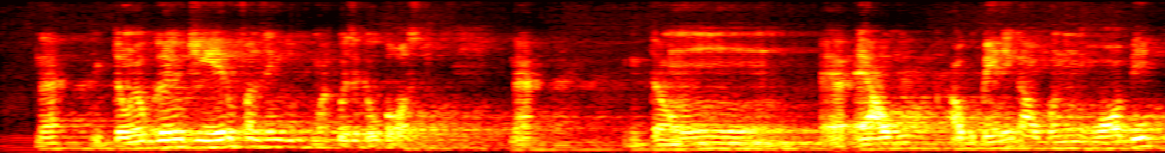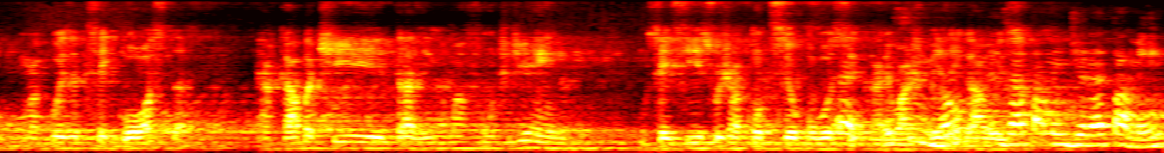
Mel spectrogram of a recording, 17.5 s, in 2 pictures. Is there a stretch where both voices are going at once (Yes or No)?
Yes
